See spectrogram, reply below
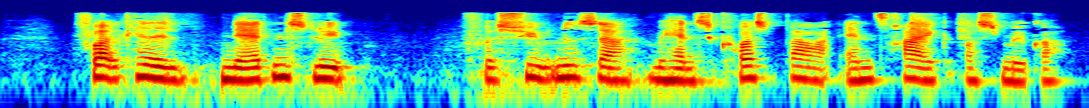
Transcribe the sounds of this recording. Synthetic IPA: fɒ̽l̰ɡ̥hæðˠnæd̥n̩slø̰ːb̥̚ | fɒ̽sy̰ːnð̞̩ˠsɑ̈ɪmeɦænskʰɒ̽sd̥̚b̥ɑ̰̈ːʔænt͡sʰʁaɡ̥ɒ̽smøɡ̥ɐ

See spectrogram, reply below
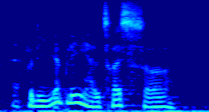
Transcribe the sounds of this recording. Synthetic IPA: fɒd̥ḭːjɑ̈ɪb̥le̝ɦælt͡sʰʁasɒ

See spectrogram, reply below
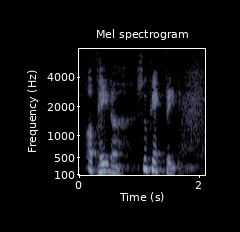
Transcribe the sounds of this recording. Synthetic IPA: ɒ̽pʰe̝̰ːd̥ɐsub̥jeɡ̥̚d̥̚b̥e̝̰ː

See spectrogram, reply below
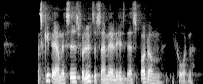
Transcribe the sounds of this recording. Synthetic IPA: ɑsɡ̥id̥æɐmeseːðˠsfɒ̽løsd̥ɐsɑ̈ɪmeæleːs̬əd̥æɐsb̥ɒ̽d̥ɒ̽mikʰɔːd̥nə

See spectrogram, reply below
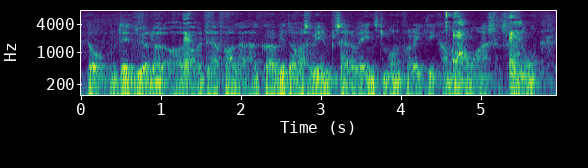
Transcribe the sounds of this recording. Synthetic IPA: jo̰mend̥e̝d̥yɐ̰d̥ɒ̽d̥æɐ̰fɒ̽ɡ̥ɶɐ̰ʋid̥eɒ̽səʋien̥sʰæɾ̥ɐʋæɐe̝ːnəsd̥əmɔ̽ːn̩ˠfɒɾ̥ɑ̈e̝ɡ̥li̥ːkʰɒ̽m̰ɐɒʊɐʁɑ̈sɡ̥l̩sfɒno̝ːn̩

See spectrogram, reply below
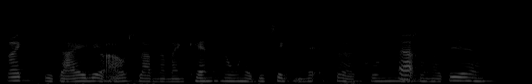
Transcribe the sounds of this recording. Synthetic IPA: ʁɛɡ̥̚d̥id̥ɑ̈ɪliɒ̽ʔɑ̈ʊslɑ̈b̥n̩ɒmænkʰænːo̝ːn̩æd̥it͡sʰe̝ŋ̰mænæfɶɐ̰kʰunəɒsɒ̽nːɔð̩ˠd̥e̝æɐ

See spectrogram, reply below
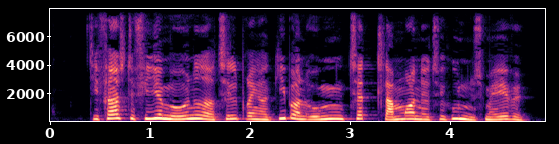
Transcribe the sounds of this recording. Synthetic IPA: d̥ifɶɐsd̥əfiːɐmɔ̽ːnəð̞ˠɐt͡sʰe̝lb̥ʁeŋ̰ɐɡ̥ib̥ɒnɔ̽ŋ̩t͡sʰed̥̚kʰlɑ̈mʁɐnət͡sʰe̝lɦun̰n̩smɛːʋə

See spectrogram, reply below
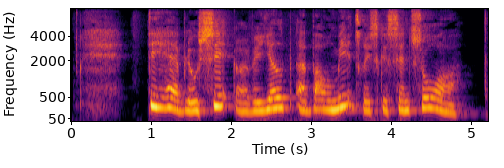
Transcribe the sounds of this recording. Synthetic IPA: d̥e̝ɦæɐ̰b̥le̝ʊse̝ɡ̥ʁɐʋe̝jel̰b̥æb̥ɑ̈o̝me̝̰ːd̥ʁisɡ̥əsenso̝ːɐ

